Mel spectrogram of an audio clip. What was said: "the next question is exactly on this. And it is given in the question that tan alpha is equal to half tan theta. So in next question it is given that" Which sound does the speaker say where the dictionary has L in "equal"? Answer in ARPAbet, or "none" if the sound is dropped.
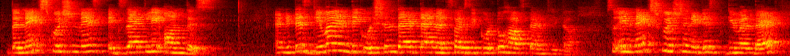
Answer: L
